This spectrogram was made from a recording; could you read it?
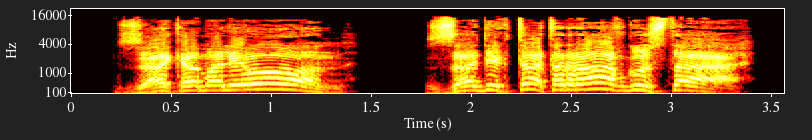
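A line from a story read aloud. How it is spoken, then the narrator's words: Crowd yelling. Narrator (Russian): Заорали те, кто еще вчера сидел в местной кутузке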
